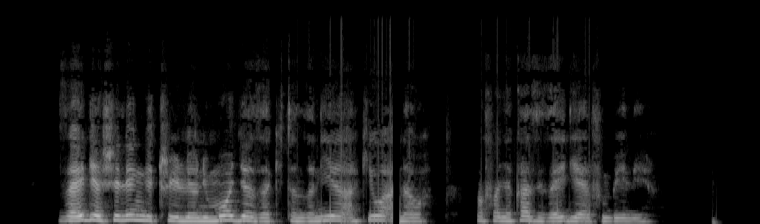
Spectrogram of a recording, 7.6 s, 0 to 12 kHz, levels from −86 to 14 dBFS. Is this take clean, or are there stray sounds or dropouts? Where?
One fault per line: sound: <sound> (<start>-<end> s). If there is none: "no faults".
sound: dropout (3.9-4.0 s)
